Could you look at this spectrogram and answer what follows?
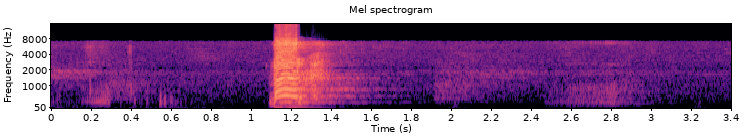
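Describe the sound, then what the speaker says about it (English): A single loud dog bark, close by, with quieter indistinct sounds before and after and a second bark cut off at the very end. "Max, bark."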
